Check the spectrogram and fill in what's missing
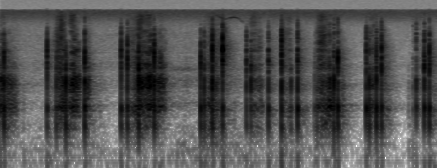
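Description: Long acrylic nails scratch and flick the dense plastic bristles of a hand-sized red plastic paddle hairbrush with a gold-coloured handle and a cushioned bristle pad, held close to the microphone. The result is a quiet run of dry, crackly scratching swells broken by many sharp, quick ticks, mostly midrange with a bright edge and almost no low end. Each flick dies away fast.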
